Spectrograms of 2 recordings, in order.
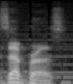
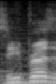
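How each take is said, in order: First: It is said with a British pronunciation. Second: It is said with an American pronunciation. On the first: "they do call them zebras" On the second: "instead of"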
